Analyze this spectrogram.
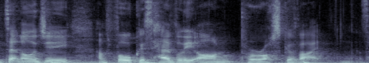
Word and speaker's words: perovskite: REA have made a decision to pause development on the traditional silicon wafer technology and focus heavily on perovskite, that's how you say it, which they believe is the next big breakthrough in solar, and they might be right.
